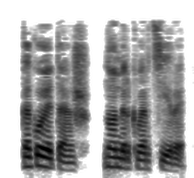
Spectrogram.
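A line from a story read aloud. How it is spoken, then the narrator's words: Curt, suppressed agitation. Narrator (Russian): Отрывисто, стараясь побороть вновь возникшее волнение и в то же время не показать его, спросил Юрка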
